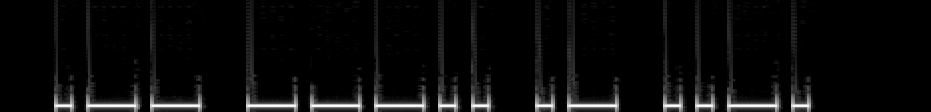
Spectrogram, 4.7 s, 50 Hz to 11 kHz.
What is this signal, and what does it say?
Morse code, heard as a keyed tone, about 15 wpm, 700 Hz. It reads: W8AF
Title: USA Call Signs Repeated 2x 15wpm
